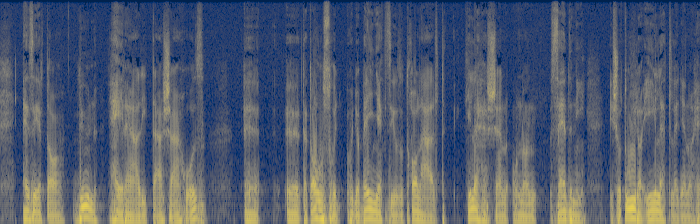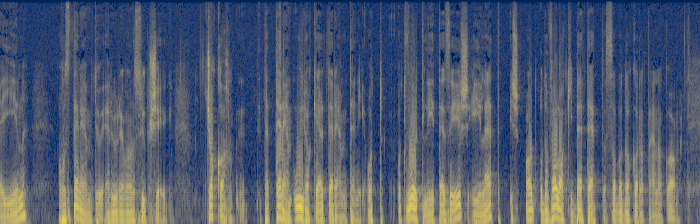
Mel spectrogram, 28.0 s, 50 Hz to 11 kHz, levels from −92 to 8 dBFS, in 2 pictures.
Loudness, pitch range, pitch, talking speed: -15 LUFS, 75-90 Hz, 80 Hz, 105 wpm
